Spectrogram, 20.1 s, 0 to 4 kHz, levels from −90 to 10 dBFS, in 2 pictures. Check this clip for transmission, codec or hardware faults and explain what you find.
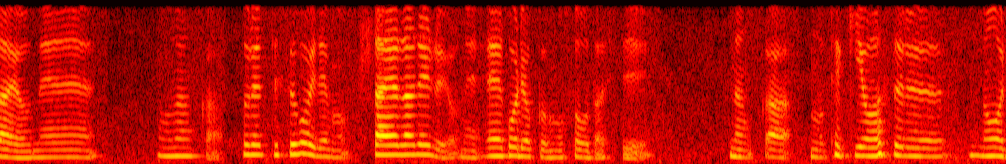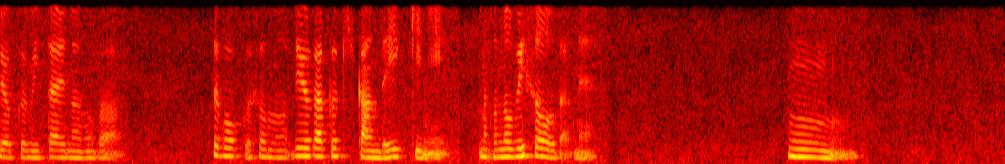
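The pauses in this speech show one recurring fault, heard against a call path whose sound stops at 4 kHz, consistent with G.711 mu-law.

Comfort noise in place of the background appears at 1.08–2.44, 3.6–3.76, 6.16–8.12, 9.6–9.7, 11.34–12.2, 14.66–14.86, 16.14–17.94 and 18.76 s to the end. The sender likely stopped transmitting during silence, and the receiver then synthesised noise in its place. That noise is a steady, featureless hiss, mostly about 3 dB quieter than the real room noise. On a spectrogram it shows as smooth, uniform texture, and on the waveform as a flat, even band.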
